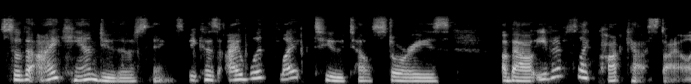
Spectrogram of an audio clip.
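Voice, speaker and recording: A somewhat breathy voice with an American accent speaks at a moderate pace in a dry, close sound with no echo. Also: woman. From US West Coast (Ventura County, California). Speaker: art YouTuber. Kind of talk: casual livestream chat. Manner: halting, many fillers.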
